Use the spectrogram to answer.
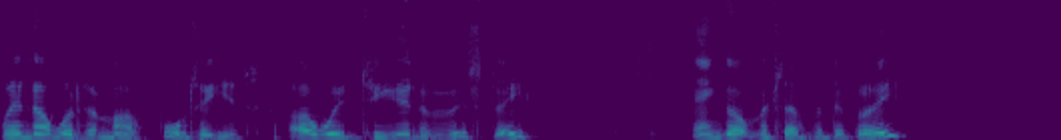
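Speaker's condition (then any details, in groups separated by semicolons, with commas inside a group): Cerebral palsy; onset at 8 days old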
